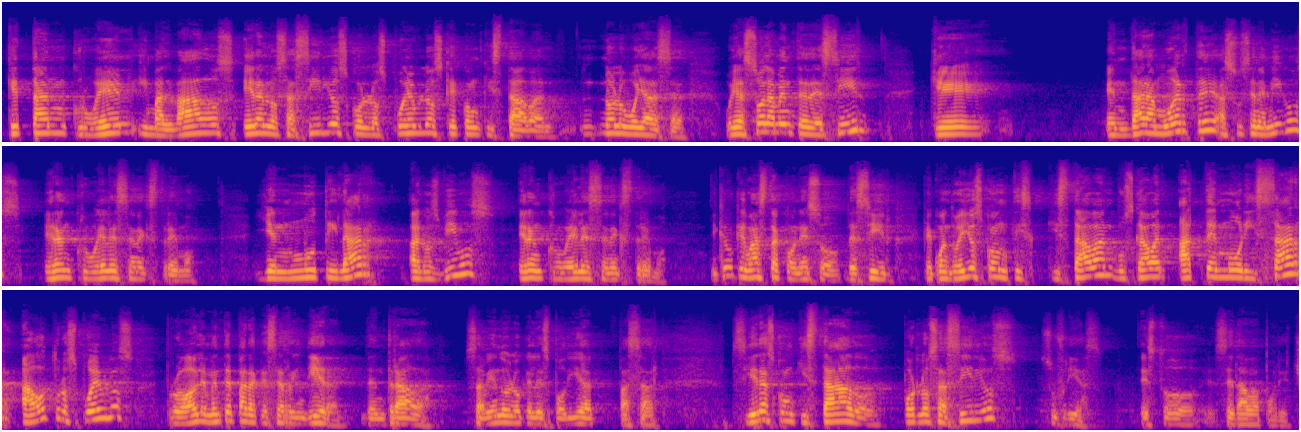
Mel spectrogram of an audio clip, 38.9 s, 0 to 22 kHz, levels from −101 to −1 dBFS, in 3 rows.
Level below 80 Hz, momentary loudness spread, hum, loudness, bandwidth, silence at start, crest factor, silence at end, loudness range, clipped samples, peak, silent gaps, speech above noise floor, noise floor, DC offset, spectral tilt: -68 dBFS; 15 LU; none; -26 LUFS; 13 kHz; 0.05 s; 22 dB; 0.1 s; 5 LU; under 0.1%; -4 dBFS; none; 51 dB; -77 dBFS; under 0.1%; -5.5 dB/octave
